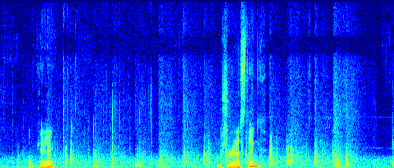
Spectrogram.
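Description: Soft footsteps pad over grass and dirt.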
